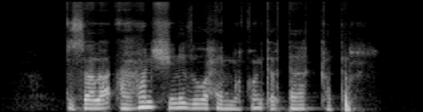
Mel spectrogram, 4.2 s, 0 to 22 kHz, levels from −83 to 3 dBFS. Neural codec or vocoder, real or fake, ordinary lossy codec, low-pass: codec, 44.1 kHz, 2.6 kbps, SNAC; fake; none; none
